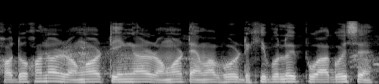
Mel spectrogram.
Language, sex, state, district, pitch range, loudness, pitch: Assamese, male, Assam, Sonitpur, 115-125 Hz, -15 LUFS, 120 Hz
